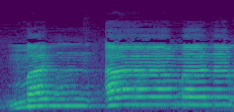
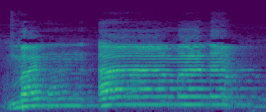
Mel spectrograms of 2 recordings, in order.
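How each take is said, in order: No difference in how they are said.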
